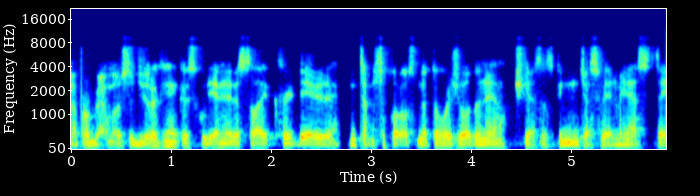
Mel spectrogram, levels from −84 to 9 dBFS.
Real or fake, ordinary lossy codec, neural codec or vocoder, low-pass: fake; Opus, 16 kbps; codec, 16 kHz, 1.1 kbps, Voila-Tokenizer; 7.2 kHz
